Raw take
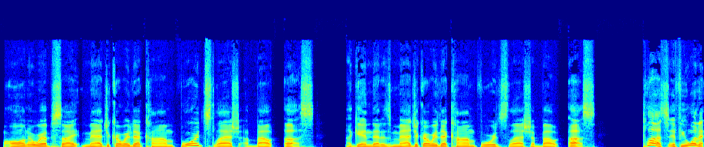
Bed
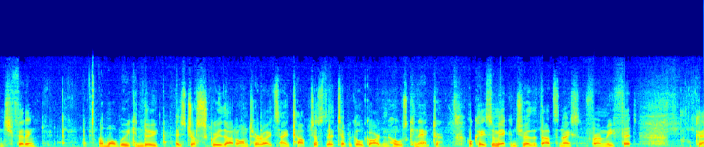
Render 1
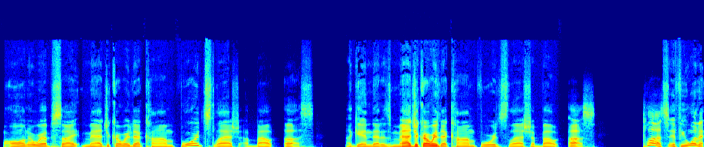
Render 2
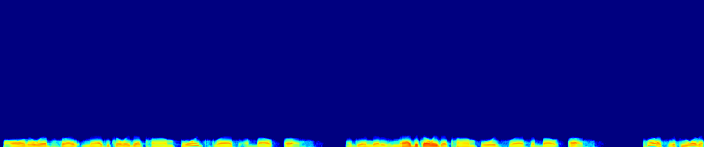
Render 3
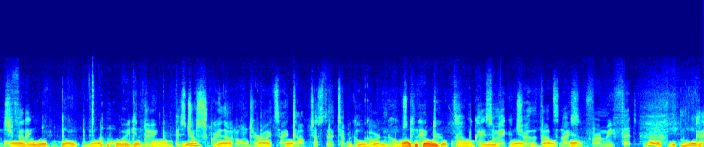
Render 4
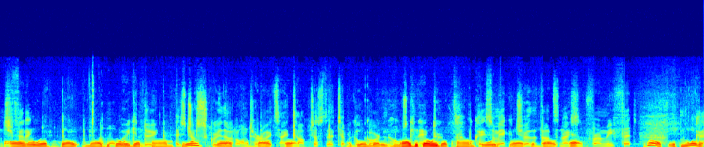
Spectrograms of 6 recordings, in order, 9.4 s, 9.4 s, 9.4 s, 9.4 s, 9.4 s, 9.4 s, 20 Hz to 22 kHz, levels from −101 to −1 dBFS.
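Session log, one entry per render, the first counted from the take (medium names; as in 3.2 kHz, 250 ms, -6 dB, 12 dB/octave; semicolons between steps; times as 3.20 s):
3.06–4.66 s: low-pass 2.2 kHz 6 dB/octave; 5.37–5.87 s: gain +9 dB; 7.50–8.85 s: low-pass 5.3 kHz 24 dB/octave
steep low-pass 920 Hz 72 dB/octave; peaking EQ 97 Hz -11 dB 1.9 oct
add bed -13 dB
trim +7.5 dB; peak limiter -3 dBFS, peak gain reduction 1.5 dB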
